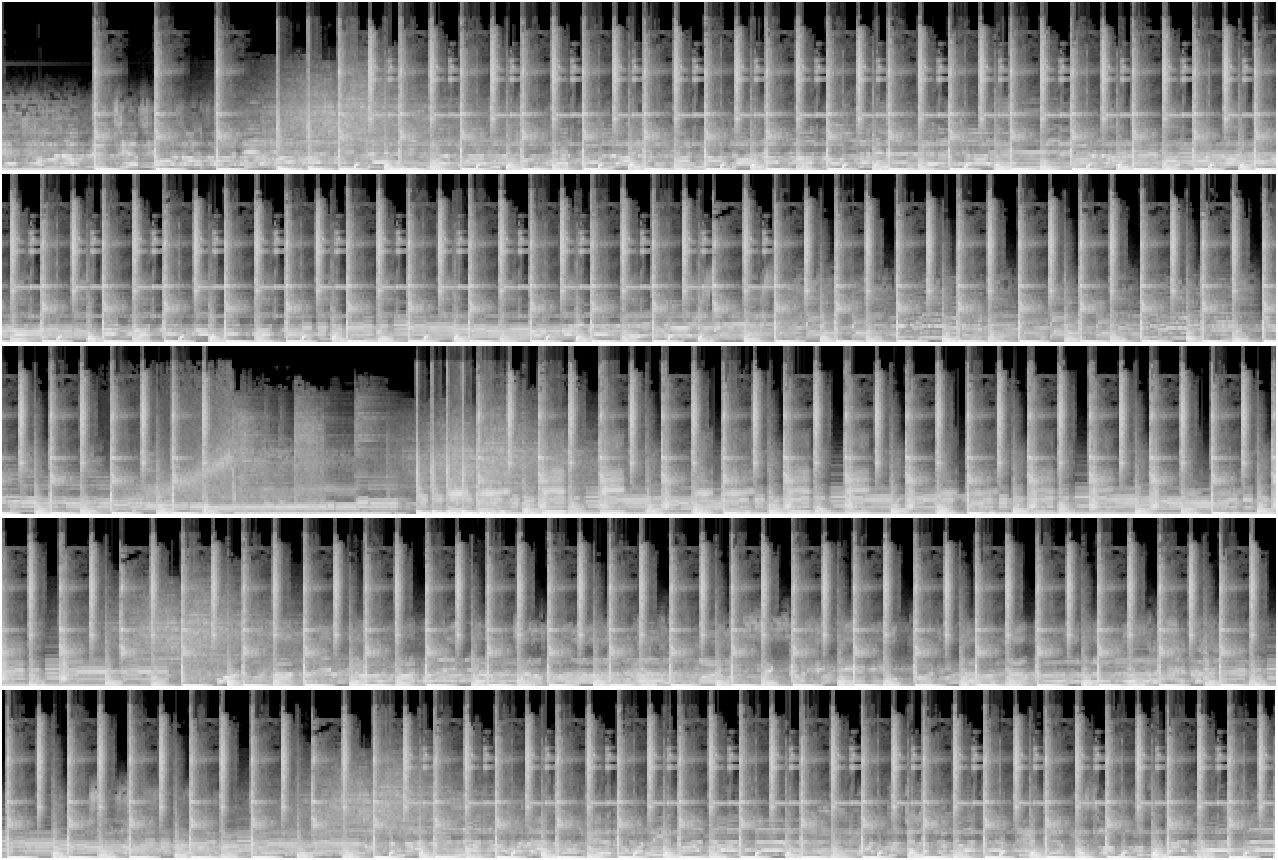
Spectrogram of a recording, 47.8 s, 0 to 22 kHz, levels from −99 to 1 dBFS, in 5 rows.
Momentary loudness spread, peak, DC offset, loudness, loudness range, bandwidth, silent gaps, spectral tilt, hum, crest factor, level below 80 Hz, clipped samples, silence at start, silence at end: 2 LU; 0 dBFS; under 0.1%; -8 LUFS; 1 LU; over 20 kHz; none; -4 dB/octave; none; 8 dB; -14 dBFS; 1%; 0 s; 0 s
